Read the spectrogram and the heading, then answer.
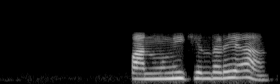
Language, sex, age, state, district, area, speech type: Santali, female, 30-45, West Bengal, Paschim Bardhaman, urban, conversation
